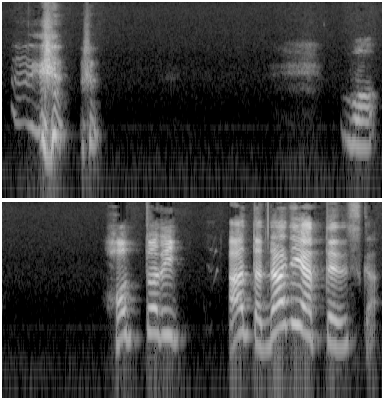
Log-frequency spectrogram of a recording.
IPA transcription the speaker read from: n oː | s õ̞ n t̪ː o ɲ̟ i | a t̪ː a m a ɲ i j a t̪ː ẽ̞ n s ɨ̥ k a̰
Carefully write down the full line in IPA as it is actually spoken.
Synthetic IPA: m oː | h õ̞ n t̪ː o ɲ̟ i | a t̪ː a n a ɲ i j a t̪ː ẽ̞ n s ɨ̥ k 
